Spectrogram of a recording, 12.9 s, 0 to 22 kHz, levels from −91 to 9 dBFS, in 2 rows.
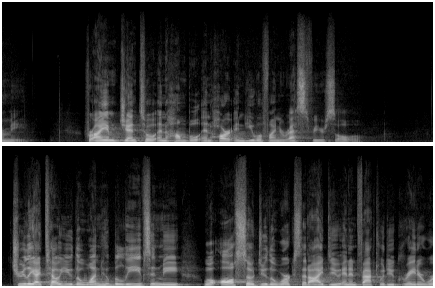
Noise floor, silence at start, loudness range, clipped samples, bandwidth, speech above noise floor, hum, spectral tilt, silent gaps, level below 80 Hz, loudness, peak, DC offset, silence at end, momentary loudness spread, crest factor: -76 dBFS; 0 s; 7 LU; under 0.1%; 19.5 kHz; 51 dB; none; -4 dB/octave; none; under -90 dBFS; -25 LUFS; -4 dBFS; under 0.1%; 0 s; 13 LU; 22 dB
